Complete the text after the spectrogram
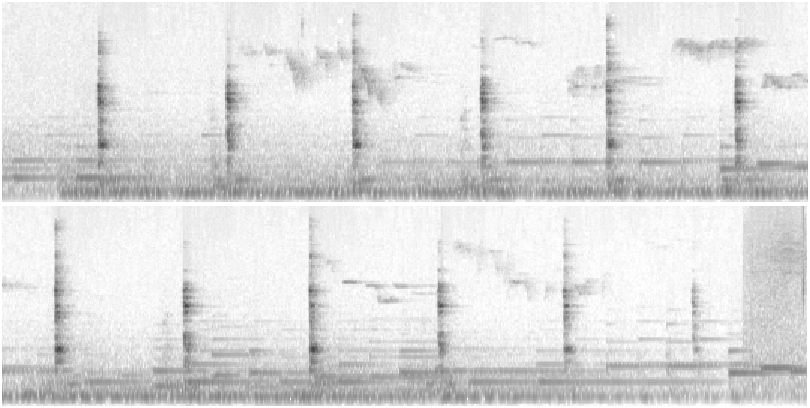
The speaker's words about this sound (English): The clock continues to tick. I can hear my grandfather clock ticking now.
